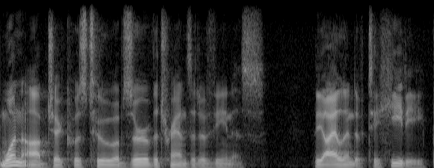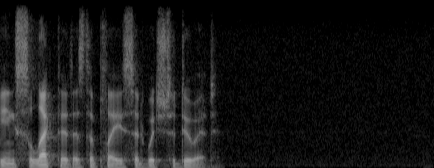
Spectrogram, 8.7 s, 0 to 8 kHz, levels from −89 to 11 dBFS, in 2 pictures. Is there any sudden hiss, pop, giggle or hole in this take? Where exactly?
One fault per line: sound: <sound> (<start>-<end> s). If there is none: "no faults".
no faults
